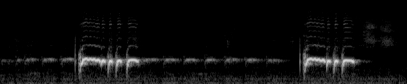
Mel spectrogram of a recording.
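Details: Eagerly singing local zebra dove, its song intended to trigger rivals to sing back. Two loud, stuttering cooed phrases are joined by a long, steady, soft humming coo.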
